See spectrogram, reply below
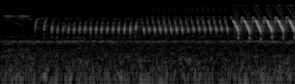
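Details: Canary in rolling 'ngerol' song that prompts lazy canaries to sing: a high whistle opens a long, even, rapid trill that ends in louder, sharper chirped notes, with a faint electrical hum behind.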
